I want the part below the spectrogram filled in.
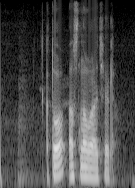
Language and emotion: Russian, neutral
